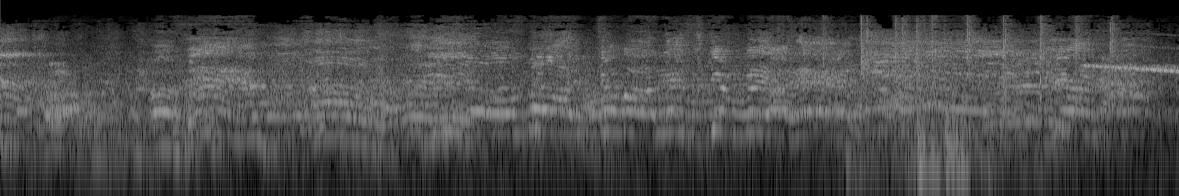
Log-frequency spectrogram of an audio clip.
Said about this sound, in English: she cheers? Hang on, what happened? Like, she started cheering?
